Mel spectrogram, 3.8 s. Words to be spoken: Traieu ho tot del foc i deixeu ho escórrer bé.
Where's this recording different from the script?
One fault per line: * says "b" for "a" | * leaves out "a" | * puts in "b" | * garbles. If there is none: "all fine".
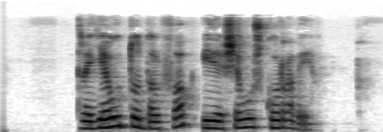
all fine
